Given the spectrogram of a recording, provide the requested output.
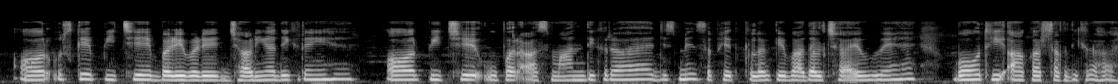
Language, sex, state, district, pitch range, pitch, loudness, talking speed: Hindi, female, Bihar, East Champaran, 200-225 Hz, 210 Hz, -15 LUFS, 170 wpm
